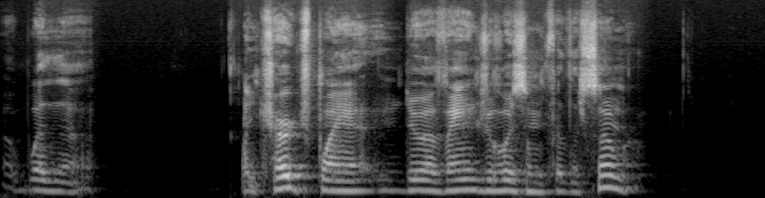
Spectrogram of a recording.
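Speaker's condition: Cerebral palsy; uses electric wheelchair

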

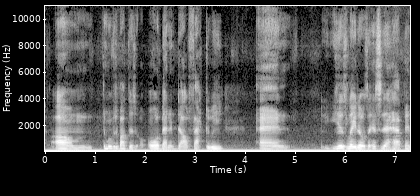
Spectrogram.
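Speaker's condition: No condition

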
